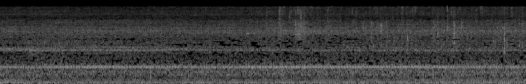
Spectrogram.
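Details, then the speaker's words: Shimizu automatic water pump before adjustment: steady fixed-tone motor hum with running water, and the pump keeps running after the tap is closed; the pressure switch isn't cutting off, fixed by turning its adjusting screw clockwise about 50 degrees. "kita coba untuk kulit lingkarannya mesin tetap menyala Sobat dan tidak mau mati"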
